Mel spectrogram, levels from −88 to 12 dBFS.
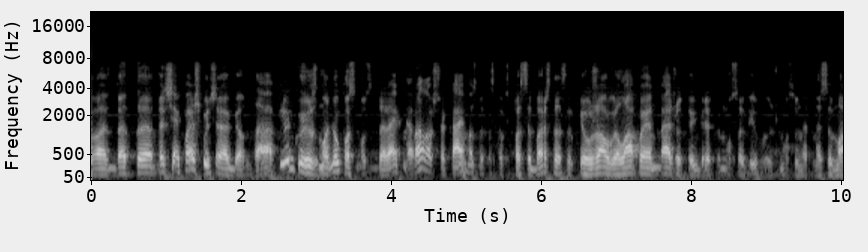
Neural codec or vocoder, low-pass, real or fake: codec, 16 kHz, 8 kbps, FunCodec, trained on LibriTTS, 25 frames a second; 7.2 kHz; fake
